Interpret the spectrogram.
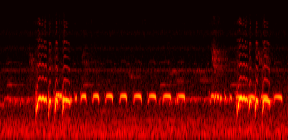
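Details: Local zebra dove with a big voice, used to lure wild doves and prompt reluctant ones to sing; opens with stuttering trilled bursts, then a steady run of clear, bell-like coos about five per second, with another trilled burst near the end.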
